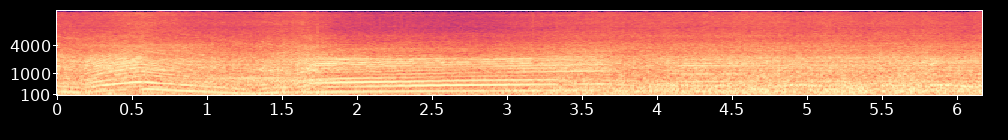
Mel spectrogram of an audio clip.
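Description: Wind rushes past the rider at speed.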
